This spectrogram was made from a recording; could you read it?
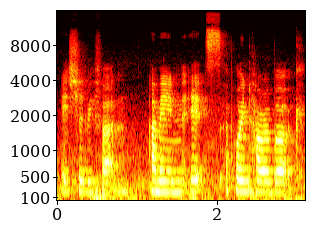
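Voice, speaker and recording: A woman's voice: mid-range voice, monotone, moderate pace, noisy background. A woman talking casually and conversationally as a book vlogger, in an easygoing, informal way. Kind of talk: casual chatty vlog about books.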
